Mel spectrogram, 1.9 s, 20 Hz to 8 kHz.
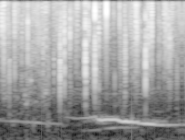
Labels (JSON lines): {"label": "biophony", "recorder": "SoundTrap 300"}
